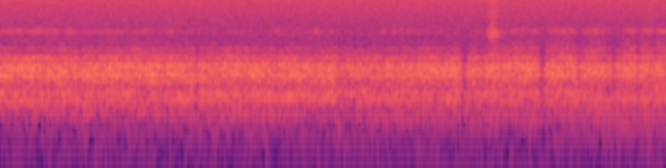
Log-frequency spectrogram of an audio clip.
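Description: Drag cars' engines idling near the starting line: a steady, unchanging drone of several held tones, with a few faint ticks in the second half.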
